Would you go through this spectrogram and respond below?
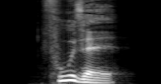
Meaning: hooch, booze, swill (liquor of low quality)
- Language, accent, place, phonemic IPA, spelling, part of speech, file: German, Germany, Berlin, /ˈfuːzl̩/, Fusel, noun, De-Fusel.ogg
